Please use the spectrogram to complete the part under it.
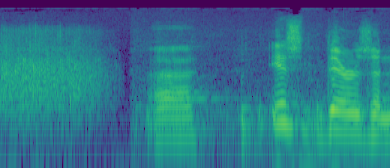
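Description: A man speaks to an audience through a microphone in a large hall.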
